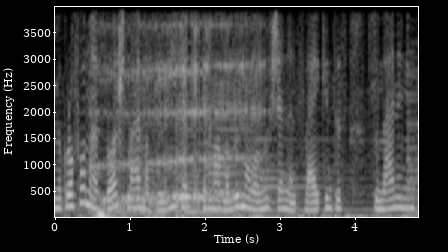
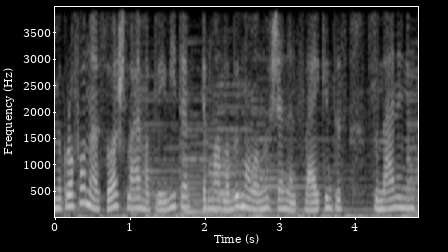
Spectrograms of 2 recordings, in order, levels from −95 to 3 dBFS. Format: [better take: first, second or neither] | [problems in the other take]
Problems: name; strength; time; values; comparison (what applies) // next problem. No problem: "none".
second | background sound (Burping, eructation); 2 dB below the speech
